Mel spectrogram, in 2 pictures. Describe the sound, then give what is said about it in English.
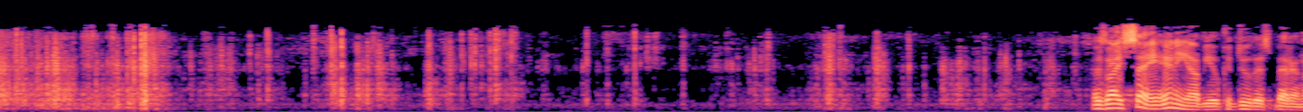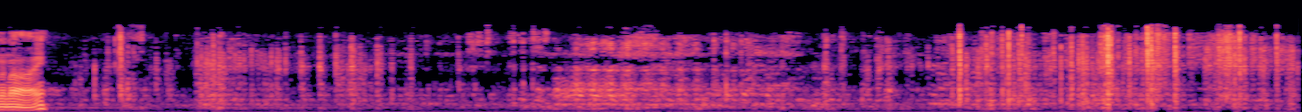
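Paper crinkles and rustles in short, scattered bursts as a piece of paper is creased and folded into a boat, with one longer, louder stretch of crumpling. A man speaks briefly in between. “We just have a piece of paper. Now I am going to create something.”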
